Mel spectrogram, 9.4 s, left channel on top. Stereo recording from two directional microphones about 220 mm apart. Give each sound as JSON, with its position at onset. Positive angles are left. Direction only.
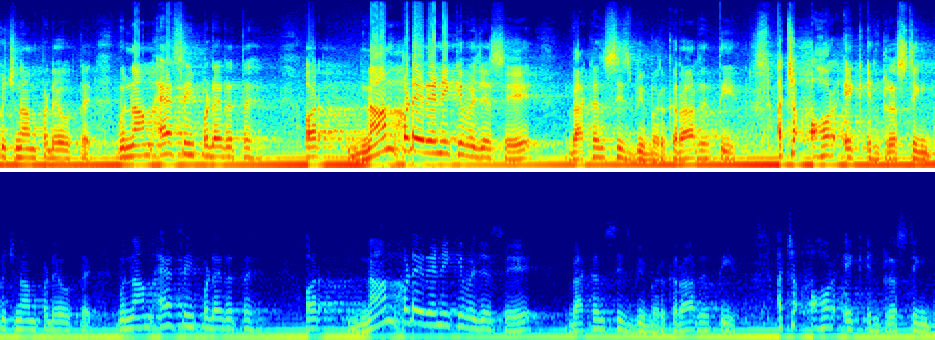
{"t": 0.0, "sound": "a man's voice", "side_deg": 15}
